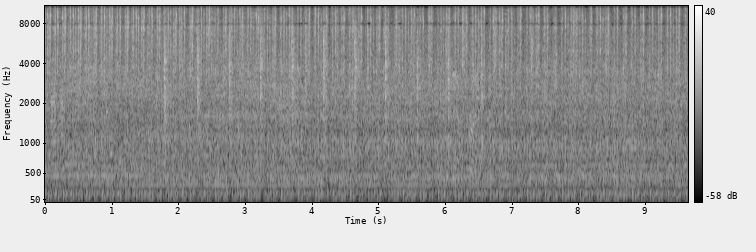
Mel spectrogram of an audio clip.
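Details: CVR(T) Striker FV102 Swingfire tank, August 2010: loud, lumpy engine with uneven, stumbling beats and dropped firing pulses; misfiring badly, caused by a stuck valve; engine later replaced.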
